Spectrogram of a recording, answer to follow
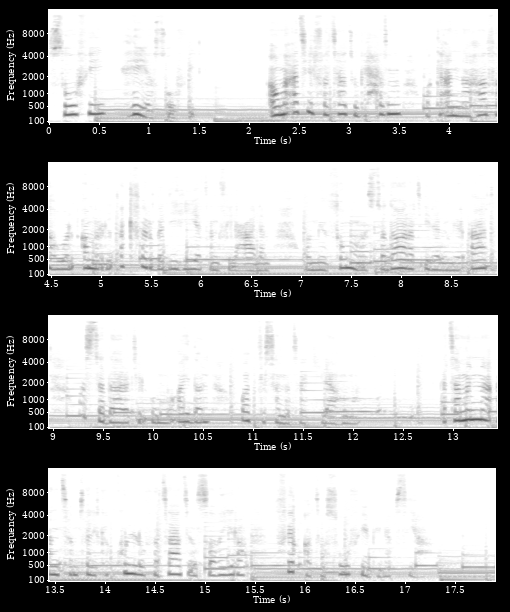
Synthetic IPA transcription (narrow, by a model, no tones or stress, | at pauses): sˤuːfi | hɪjːasˤuːfi | ʔawmaʔat̪ilfat̪aːt̪bɪħazm | wɪkaʔanːaɦaːðahʊwalʔamɾalʔakθɑɾˤbad̪iːɦɪjːafilʕaːlam | wɪmɪnθʊmːast̪ad̪ɑːɾˤɑt̪ʔɪlalmɪɾʔaːt̪ | wɪst̪ad̪ɑːɾˤɑt̪alʔʊmːʔɑjd̪ˤɑn | wɪbt̪asamat̪akɪlaːɦʊmaː | ʔat̪amanːaʔant̪amt̪alɪkkʊlːfat̪aːt̪sˤɑɣiːɾa | θɪqɑsˤuːfibɪnafsɪha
